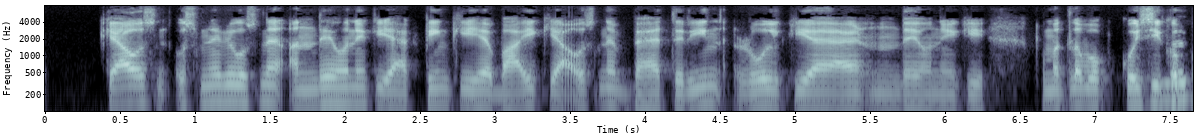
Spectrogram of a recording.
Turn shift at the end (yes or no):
no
